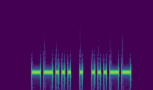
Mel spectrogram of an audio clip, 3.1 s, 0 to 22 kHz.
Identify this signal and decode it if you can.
Morse code, heard as a keyed tone, about 20 wpm, 700 Hz. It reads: 7E3
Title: Three Letter-Number Combinations - 20wpm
